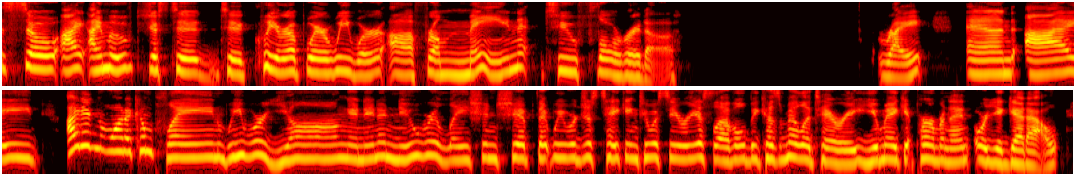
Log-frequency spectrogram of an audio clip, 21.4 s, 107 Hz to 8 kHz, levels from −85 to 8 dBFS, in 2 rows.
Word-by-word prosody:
So 265 -1 +4
I 245 +3 +5
I 235 +1 +5
moved 270 +1 0
just 240 -1 -1
to 215 -6 0
to 205 -3 0
clear 225 +2 +1
up 230 0 0
where 215 -2 +3
we 235 +1 -2
were, 195 +3 -2
uh, 195 -1 +1
from 195 -1 -2
Maine 235 +4 -1 0.3
to 235 -2 -1
Florida. 190 -7 -4 2.0
Right? 180 +5 -1 0.4
And 205 0 +2
I 220 +4 +4 0.3
I 460 +3 +7
didn't 380 -4 -5
wanna 350 -1 +5
complain, 255 -7 -1
we 265 +5 0
were 290 +2 -1
young 240 +3 -2
and 230 -1 -2
in 240 +2 -2
a 270 - -2
new 245 +2 -2
relationship 240 -1 -4
that 245 -1 0
we 255 -1 -3
were 250 0 -2
just 255 +2 -4
taking 245 -1 -2
to 255 +2 -3
a 255 - 0
serious 245 0 -2
level 225 +1 0
because 235 0 -2
military, 220 -7 0
you 205 +1 -1
make 230 -1 +1
it - - -2
permanent 220 -3 -1
or 225 - +1
you 200 -2 +1
get 185 -1 +3
out. 170 +1 0
235 Hz, 145 wpm, -24 LUFS, 210-255 Hz, 2.0 s, I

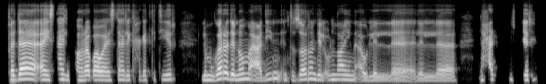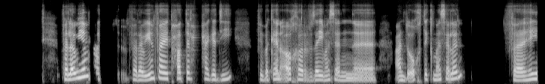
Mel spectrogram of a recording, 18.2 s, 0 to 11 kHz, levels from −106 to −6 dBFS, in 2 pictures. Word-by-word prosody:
فده 200 +3 +8
هيستهلك 185 +1 +1
كهربا 180 +2 +3
وهيستهلك 170 +1 0
حاجات 175 0 -8
كتير 185 +3 -7 0.4
لمُجرّد 200 +5 +3
إن 190 -1 +4
هم 210 +2 +1
قاعدين 225 +5 0
انتظارًا 190 +6 -2
للأونلاين 185 -1 -3
أو 85 - -5
لل 80 -1 -6 0.5
لل 80 0 -4 0.4
لحد - - -1 0.3
يشتري. 180 +1 -3 1.2
فلو 200 +2 +5
ينفع 305 +5 +4
ت - - -10 0.4
فلو 175 -2 -2
ينفع 235 +6 +3
يتحط 225 +1 +1
الحاجة 215 -4 -3
دي 190 - -6 0.4
في - - -6
مكان - - 0
آخَر 185 -2 -1
زي 175 +3 0
مثلًا 160 - -1 0.3
عند 165 -1 -2
أختِك 185 -2 -3
مثلًا، 215 - 0 0.7
فهي 165 +6 +1
185 Hz, 110 wpm, -26 LUFS, 170-205 Hz, 1.2 s, فده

